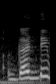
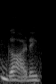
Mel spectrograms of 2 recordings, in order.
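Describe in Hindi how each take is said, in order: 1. बीच का व्यंजन दोहरा है और स्वर छोटा है। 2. बीच का व्यंजन इकहरा है और स्वर लंबा है। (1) "पश्चिमी हिंदी में गड्डी बोलती हैं" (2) "शिष्ट हिंदी में गाड़ी बोलते हैं"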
